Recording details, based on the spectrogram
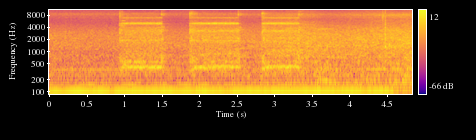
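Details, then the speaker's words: Yamaha Jupiter Z1 with a new starter motor that won't crank: three short buzzing relay bursts about a second apart over a steady hum, no cranking; starter relay clicking as if the battery were flat under load. "kehabisan Akiya Padahal di sini akhirnya baru tapi motor ini seperti kehabisan nakia saat kita starter kedengaran ya suaranya ada pada relay ini ya"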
